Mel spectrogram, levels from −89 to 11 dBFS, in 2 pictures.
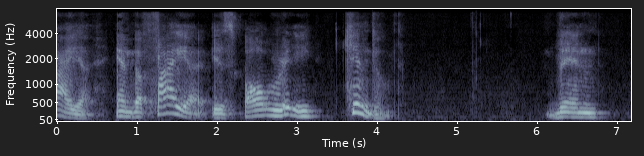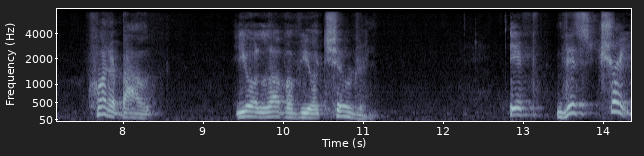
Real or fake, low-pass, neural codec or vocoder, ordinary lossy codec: fake; 7.2 kHz; codec, 16 kHz, 4 kbps, FreqCodec, smaller model; AAC, 32 kbps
